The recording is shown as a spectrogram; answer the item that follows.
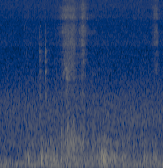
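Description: Near silence, broken by a few faint soft rustles about half a second to a second and a half in.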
